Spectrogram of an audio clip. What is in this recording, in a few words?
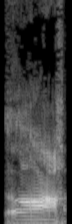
aaaaagggghhhh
